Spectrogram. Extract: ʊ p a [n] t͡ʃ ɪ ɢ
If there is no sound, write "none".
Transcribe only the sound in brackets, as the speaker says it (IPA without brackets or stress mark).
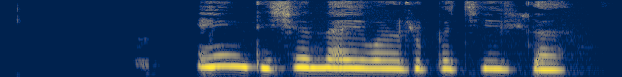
none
